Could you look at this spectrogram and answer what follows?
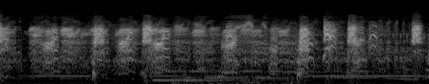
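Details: Lure recording of common snipe flock calling for night-net trapping, August 2024, from two speakers: choppy, rasping, high notes in quick irregular bursts, over faint steady low hum tones.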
